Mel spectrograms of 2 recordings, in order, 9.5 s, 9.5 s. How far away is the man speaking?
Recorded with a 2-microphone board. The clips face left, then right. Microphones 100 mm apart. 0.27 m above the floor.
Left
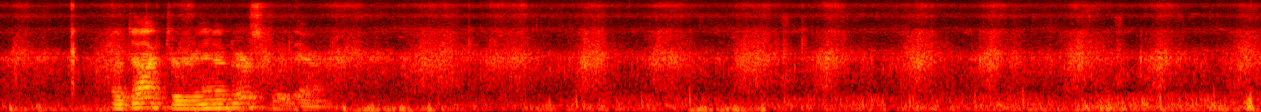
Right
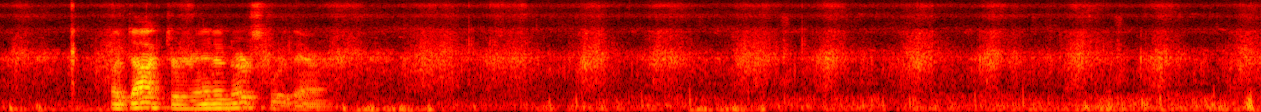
About 1.4 m.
